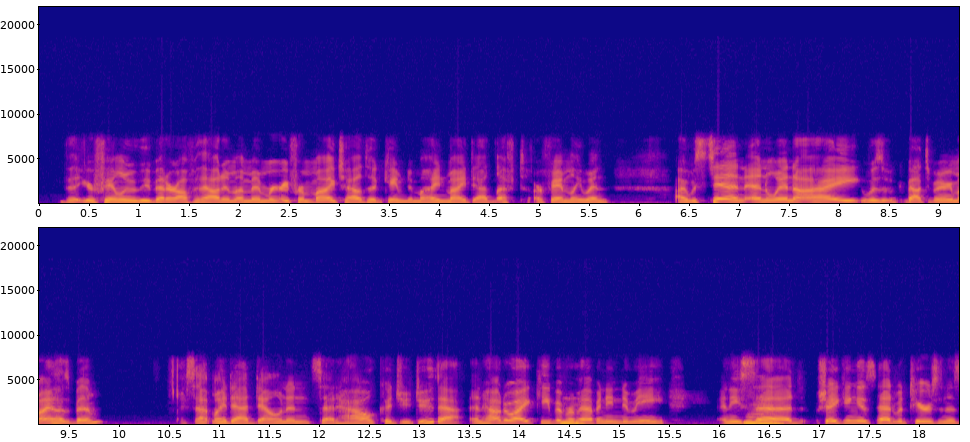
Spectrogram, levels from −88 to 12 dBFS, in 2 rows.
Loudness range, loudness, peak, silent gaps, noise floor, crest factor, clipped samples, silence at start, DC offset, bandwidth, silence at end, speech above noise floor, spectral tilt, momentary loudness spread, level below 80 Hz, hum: 4 LU; -17 LUFS; 0 dBFS; none; -61 dBFS; 16 dB; under 0.1%; 0.2 s; under 0.1%; 8 kHz; 0 s; 45 dB; -5.5 dB/octave; 8 LU; -62 dBFS; none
